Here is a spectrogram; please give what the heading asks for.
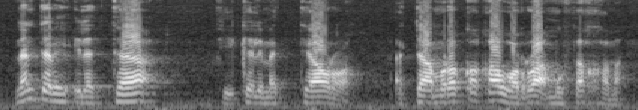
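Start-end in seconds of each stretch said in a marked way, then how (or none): none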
